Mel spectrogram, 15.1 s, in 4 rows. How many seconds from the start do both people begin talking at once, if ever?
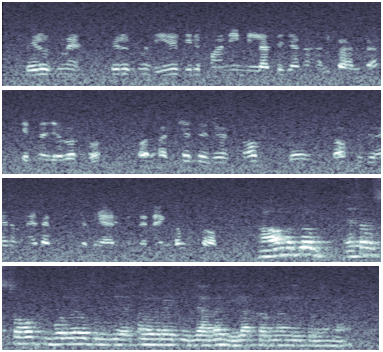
none

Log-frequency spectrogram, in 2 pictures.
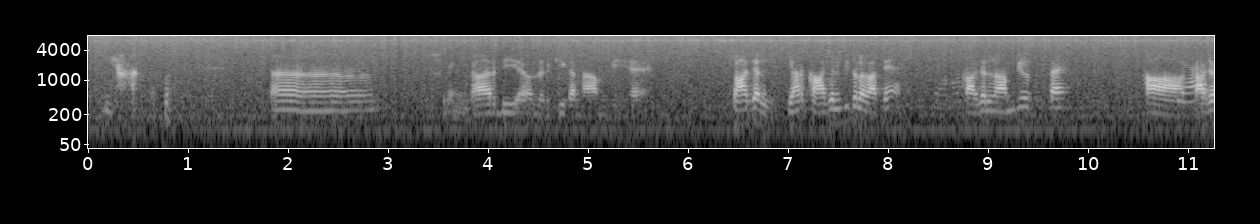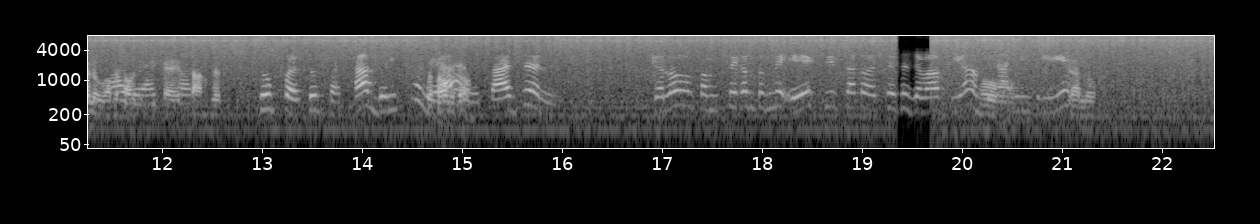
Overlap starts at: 10.9 s

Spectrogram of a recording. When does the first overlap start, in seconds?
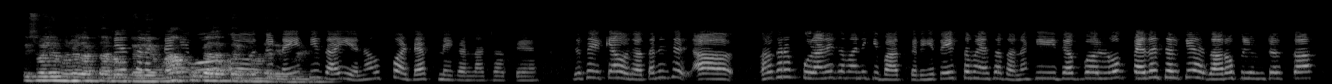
1.0 s

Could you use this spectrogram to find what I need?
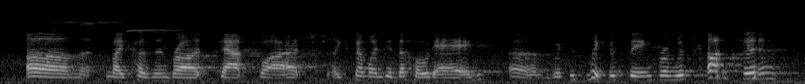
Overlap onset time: none

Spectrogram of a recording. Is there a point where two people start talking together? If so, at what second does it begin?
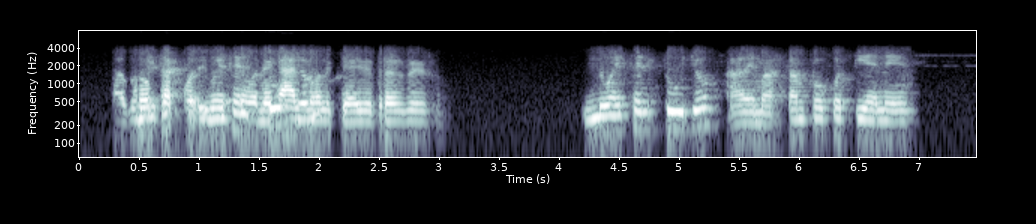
0.6 s

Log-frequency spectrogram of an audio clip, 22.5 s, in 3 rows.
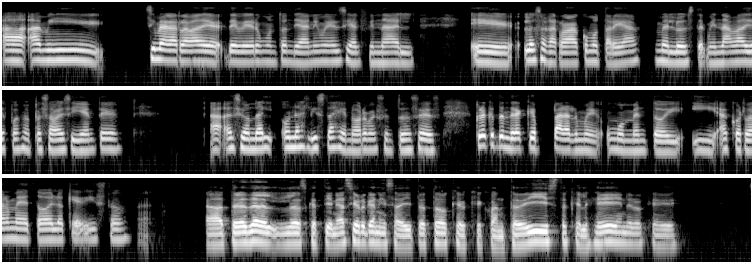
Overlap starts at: none

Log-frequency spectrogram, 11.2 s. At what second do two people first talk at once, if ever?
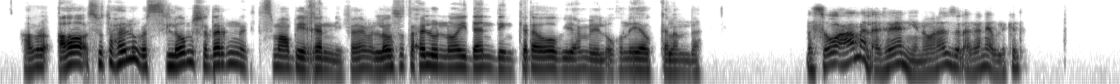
none

